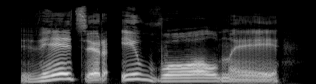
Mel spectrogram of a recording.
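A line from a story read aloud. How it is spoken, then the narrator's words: Muttering. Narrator (Russian): бормотал моряк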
